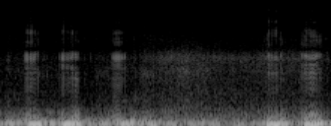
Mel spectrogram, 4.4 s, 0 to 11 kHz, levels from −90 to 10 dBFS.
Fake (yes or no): no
